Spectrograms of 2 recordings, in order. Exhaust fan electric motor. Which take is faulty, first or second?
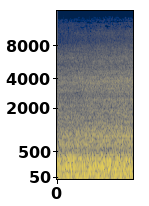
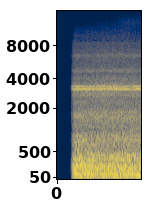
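second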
